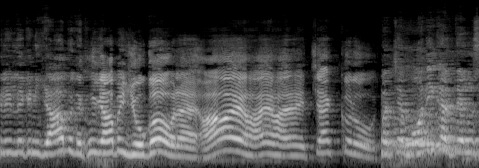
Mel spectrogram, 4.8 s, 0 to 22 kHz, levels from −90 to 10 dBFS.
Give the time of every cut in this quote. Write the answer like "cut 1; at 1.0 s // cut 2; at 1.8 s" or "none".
cut 1; at 3.8 s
